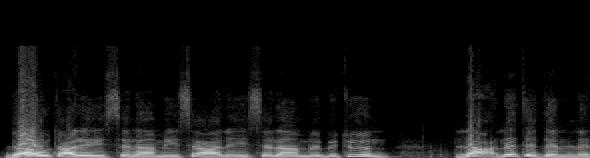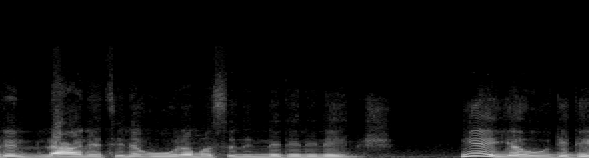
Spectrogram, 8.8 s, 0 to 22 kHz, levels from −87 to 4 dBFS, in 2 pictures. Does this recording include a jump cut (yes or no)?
no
